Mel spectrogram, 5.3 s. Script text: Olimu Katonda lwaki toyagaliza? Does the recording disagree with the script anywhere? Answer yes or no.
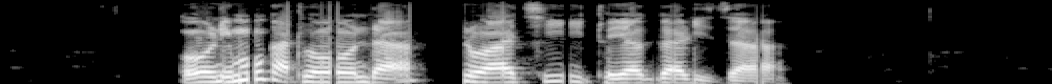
no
